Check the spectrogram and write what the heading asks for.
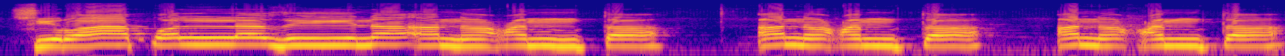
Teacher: اور ام پہ چونکہ یہاں میم ہے ساکن، اس پہ غنہ نہیں ہوگا، اگر میم مشدد ہوتا تو غنہ ہوتا، لہذا آپ یہاں غنہ نہ کریں، انعمتا جلدی پڑھیں، صراط الذين انعمت انعمت انعمت.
